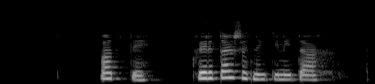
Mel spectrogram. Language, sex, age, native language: Icelandic, female, 14, Icelandic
